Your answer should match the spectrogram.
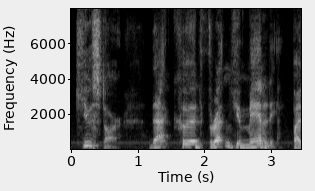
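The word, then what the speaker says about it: Q*: recent breakthrough open Aid ey discovered called Q pronounced qar that could threaten Humanity by being a first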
